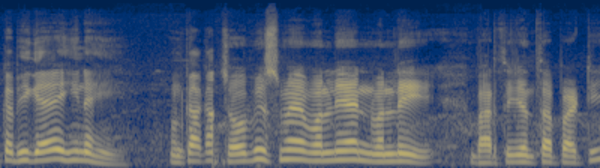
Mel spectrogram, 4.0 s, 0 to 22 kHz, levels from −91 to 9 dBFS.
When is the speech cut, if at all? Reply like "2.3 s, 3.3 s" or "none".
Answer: 1.4 s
